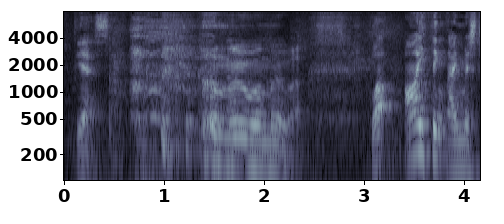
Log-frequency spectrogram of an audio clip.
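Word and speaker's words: ʻOumuamua: Oumuamua. I love that you pronounce the H. Yes. Oumuamua Well, I think they missed a trick because Arthur C.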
